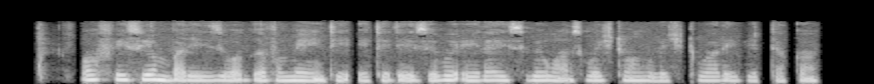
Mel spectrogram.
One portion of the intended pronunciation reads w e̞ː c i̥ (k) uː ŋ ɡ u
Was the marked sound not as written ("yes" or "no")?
yes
